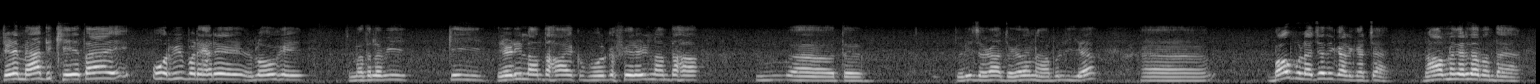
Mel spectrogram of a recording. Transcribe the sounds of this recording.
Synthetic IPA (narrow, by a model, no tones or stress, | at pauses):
d͡ʒeːɽeːmɛ̃ːd̪ɪkʰːeːt̪ãː | oːɾbiːbəɽeːɦəɾeːloːkɦeː | mət̪ləbkiː | kəiːɾeːɽiːlãːnd̪aːɦaːɪkboːɾkpʰeɾeːɽiːlãːnd̪aːɦaː | t̪e | d͡ʒeːɽiːd͡ʒəɡaːd͡ʒəɡaːd̪aːnãːp̬əlijaː | baːuːbʊlaːd͡ʒaːd̪iːɡəlkəɾt͡ʃaːɛː | ɾaːmnəɡəɾd̪aːbənd̪aːɛː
